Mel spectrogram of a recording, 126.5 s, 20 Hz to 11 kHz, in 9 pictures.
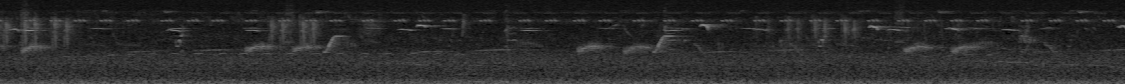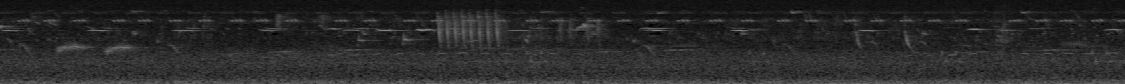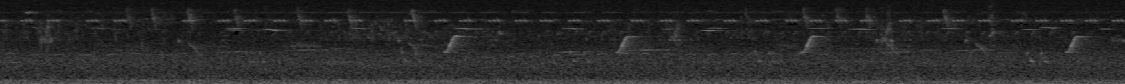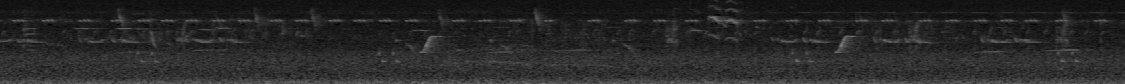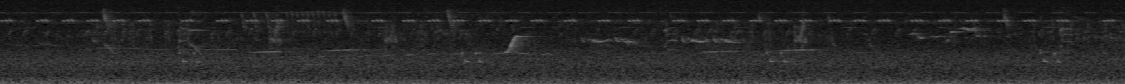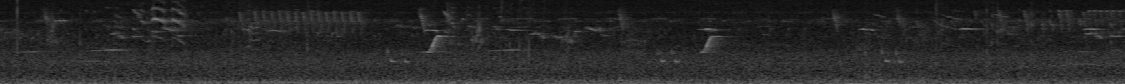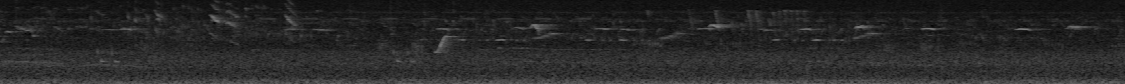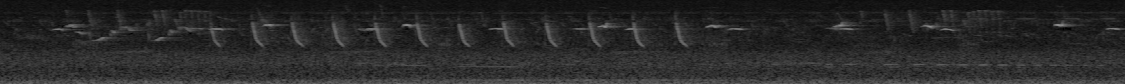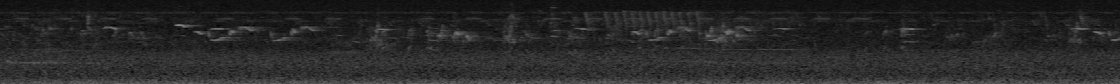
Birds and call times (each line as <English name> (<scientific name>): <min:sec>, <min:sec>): Slate-colored Boubou (Laniarius funebris): 0:04.1, 0:38.3, 0:47.6, 1:15.8
Variable Sunbird (Cinnyris venustus): 0:19.9, 2:00.6
Black-backed Puffback (Dryoscopus cubla): 0:25.4, 1:44.1
Collared Sunbird (Hedydipna collaris): 0:39.9
Rufous Chatterer (Argya rubiginosa): 0:51.2, 1:12.3, 1:27.1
